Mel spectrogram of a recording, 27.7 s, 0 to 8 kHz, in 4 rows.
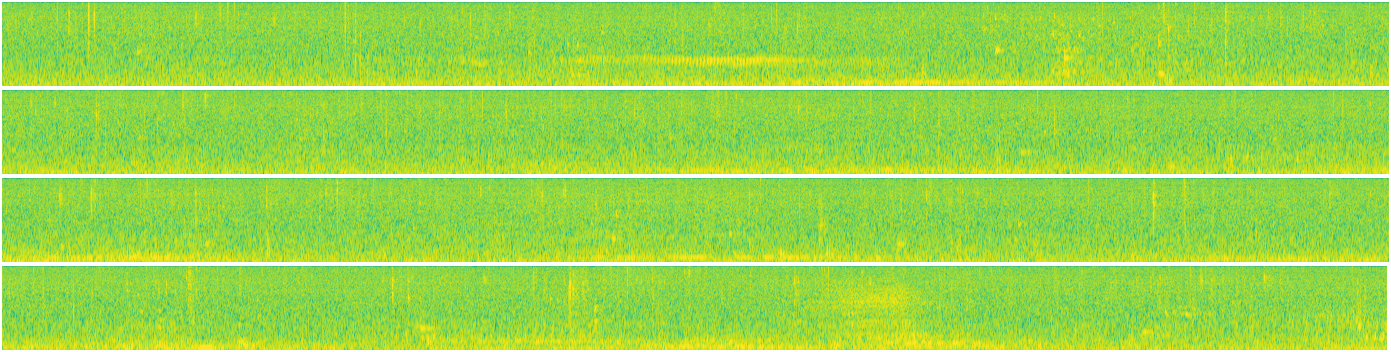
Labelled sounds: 3.1	3.9	humpback whale, 0.78 to 1.2 kHz

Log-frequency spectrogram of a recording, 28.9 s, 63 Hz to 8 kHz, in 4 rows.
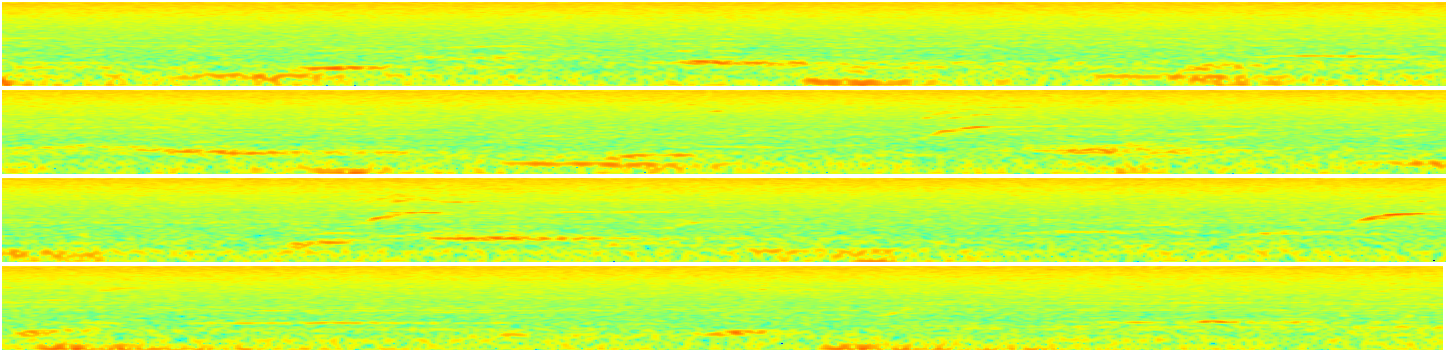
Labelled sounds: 11.9	12.3	humpback whale, 0.80 to 0.99 kHz
16.3	16.7	humpback whale, 0.80 to 1.3 kHz
21.2	21.7	humpback whale, 0.80 to 1.2 kHz

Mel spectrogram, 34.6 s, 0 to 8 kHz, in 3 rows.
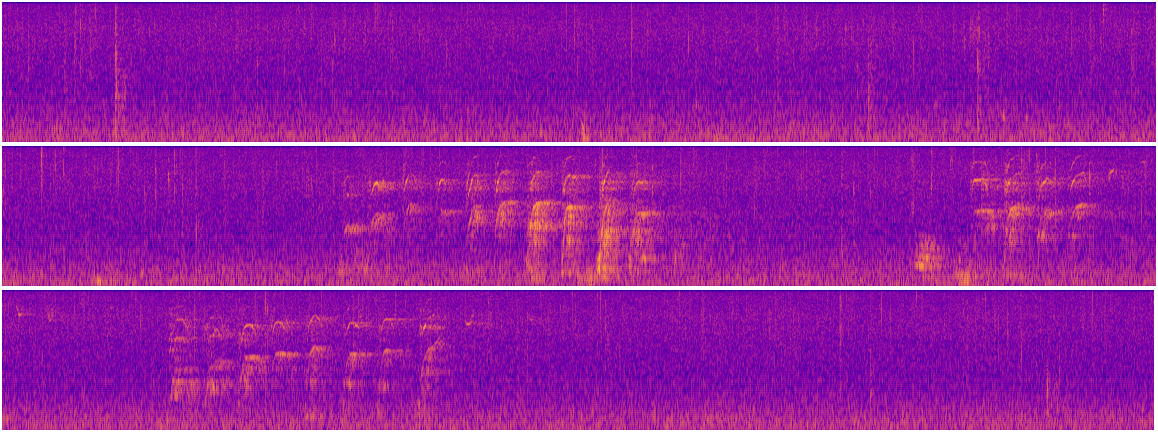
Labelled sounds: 14.9	15.5	humpback whale, 1.1 to 3.8 kHz
15.9	18.1	humpback whale, 0.84 to 4.2 kHz
20.7	22.5	humpback whale, 0.78 to 3.9 kHz
24.7	27.5	humpback whale, 0.78 to 4.5 kHz

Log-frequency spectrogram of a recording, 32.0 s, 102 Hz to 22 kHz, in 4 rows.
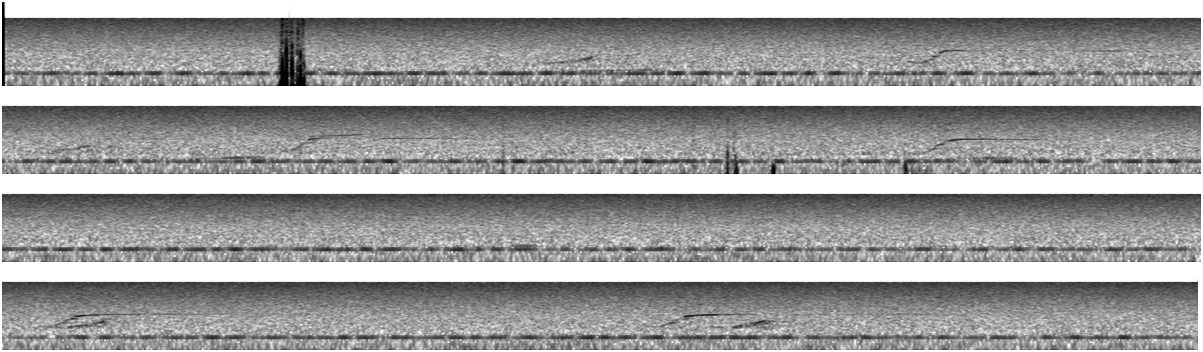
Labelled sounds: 10.0	10.4	humpback whale, 0.86 to 1.3 kHz
14.3	14.7	humpback whale, 0.80 to 1.0 kHz
24.4	25.0	humpback whale, 0.80 to 1.1 kHz
28.5	28.9	humpback whale, 0.80 to 1.1 kHz

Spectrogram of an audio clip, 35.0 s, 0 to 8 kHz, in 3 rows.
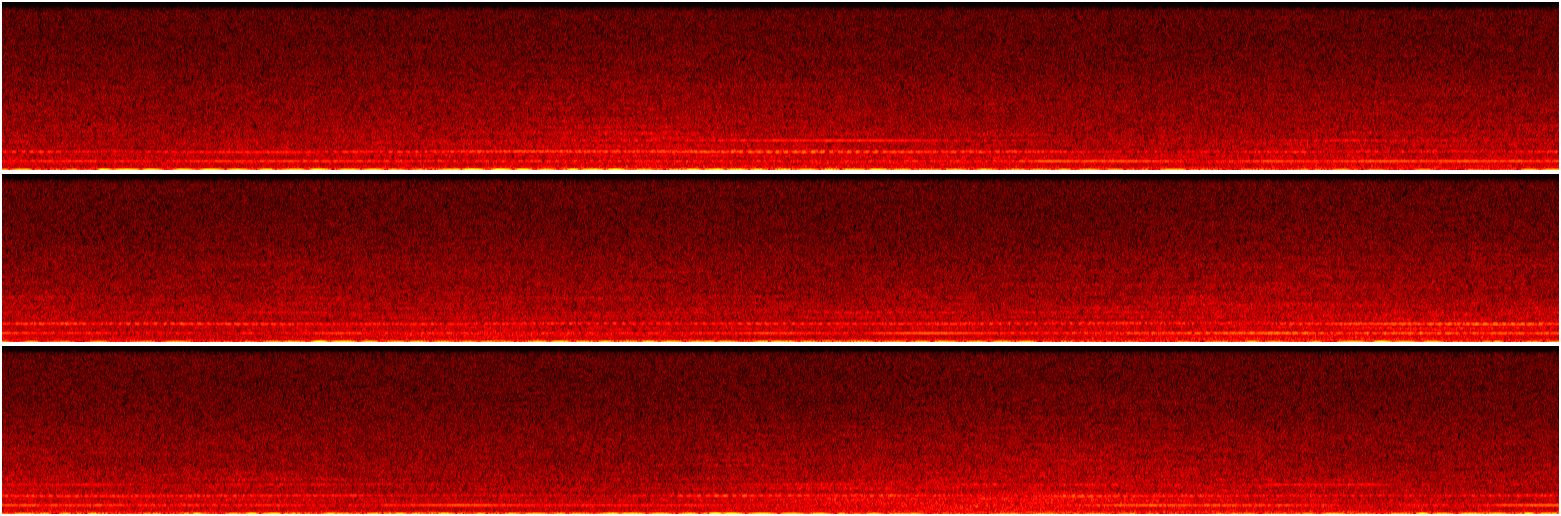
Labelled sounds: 21.7	21.9	vessel noise, 0.80 to 0.93 kHz
31.3	31.6	vessel noise, 0.80 to 0.93 kHz

